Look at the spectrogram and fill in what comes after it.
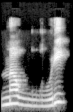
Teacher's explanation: Ghain is heavy. Ghain will get sifa of rakhawa. The sound should flow very well.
